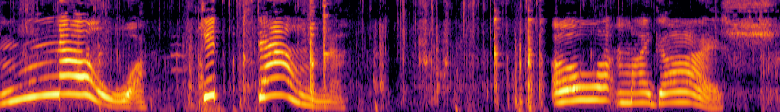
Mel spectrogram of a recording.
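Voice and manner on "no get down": shrill, swooping, high and loud yelling. Speaker telling their dog Loki to get down, yelling at the dog. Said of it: "I'm sorry for yelling".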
